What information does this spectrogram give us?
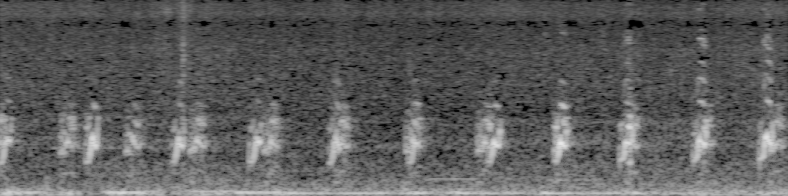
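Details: A farm-raised young White-breasted waterhen decoy is dueling with a wild bird. Hoarse two-part croaks repeat about twice per second in an even rhythm, with a soft low hum underneath.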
